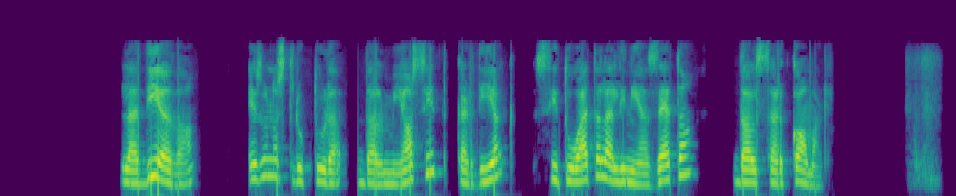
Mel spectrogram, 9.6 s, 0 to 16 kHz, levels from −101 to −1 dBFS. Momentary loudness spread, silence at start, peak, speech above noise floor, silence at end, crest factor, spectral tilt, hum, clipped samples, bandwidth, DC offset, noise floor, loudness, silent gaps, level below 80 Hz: 10 LU; 1.2 s; -2 dBFS; over 73 dB; 0.3 s; 18 dB; -5 dB/octave; none; under 0.1%; 8 kHz; under 0.1%; under -90 dBFS; -18 LUFS; 2.01-2.47 s, 3.49-3.57 s, 4.51-4.57 s, 5.21-5.33 s, 7.07-7.33 s, 8.34-9.05 s; -54 dBFS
